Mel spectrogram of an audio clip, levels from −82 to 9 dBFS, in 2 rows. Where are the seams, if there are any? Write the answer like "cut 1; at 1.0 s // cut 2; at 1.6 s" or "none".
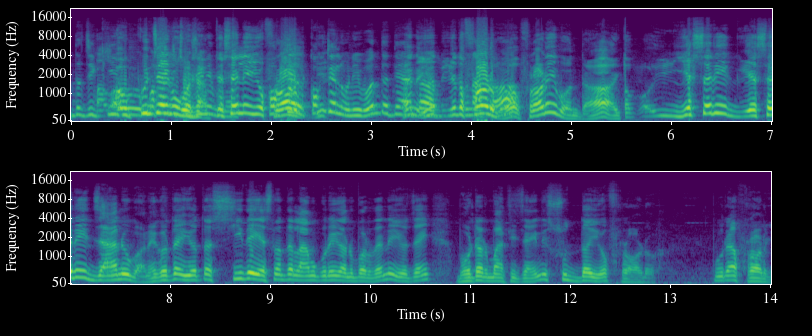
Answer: cut 1; at 5.6 s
